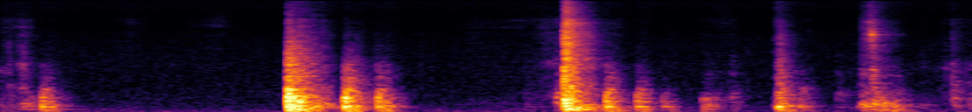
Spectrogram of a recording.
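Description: A small cupboard on a lighted mirror is handled, giving a series of close, sharp wooden knocks and clicks in short clusters separated by silence.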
